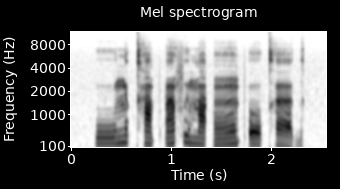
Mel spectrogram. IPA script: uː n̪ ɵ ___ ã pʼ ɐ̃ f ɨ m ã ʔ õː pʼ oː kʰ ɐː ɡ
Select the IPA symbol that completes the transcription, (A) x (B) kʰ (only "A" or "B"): B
